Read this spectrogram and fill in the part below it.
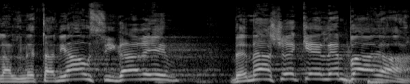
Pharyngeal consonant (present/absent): absent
